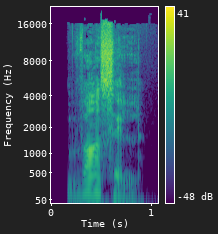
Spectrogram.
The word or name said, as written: वासिल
